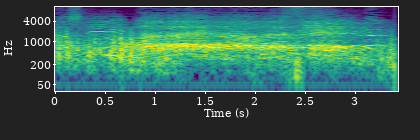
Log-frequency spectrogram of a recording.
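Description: protest crowd chanting slogans

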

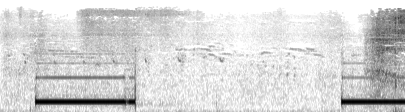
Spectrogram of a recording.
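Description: phone call ringing unanswered

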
